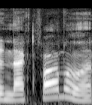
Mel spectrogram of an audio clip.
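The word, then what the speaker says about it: Neckvatal: You can also find me on Twitter, LinkedIn, and YouTube, Brenda Neckvottel. And again, my name is spelled N-E-C-K, like the thing you want to choke, V as in Victor, A-T-A-L.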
